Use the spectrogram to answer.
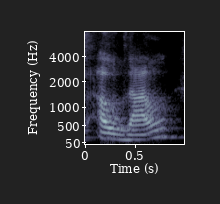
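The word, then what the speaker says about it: Eudald: First of all, my name, which is a bit complicated to pronounce, it's Audal.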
